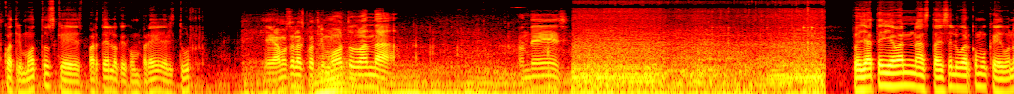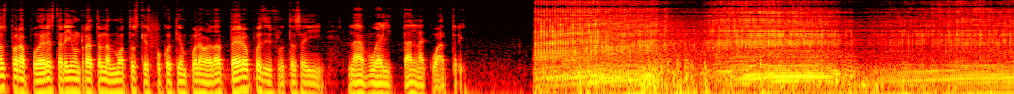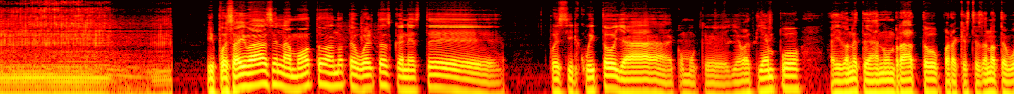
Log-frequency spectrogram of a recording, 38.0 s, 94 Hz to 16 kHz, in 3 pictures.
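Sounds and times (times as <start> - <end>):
quad bike engine running: 7.2 - 10.3, 19.4 - 27.5
wind rushing on microphone: 19.9 - 24.3.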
